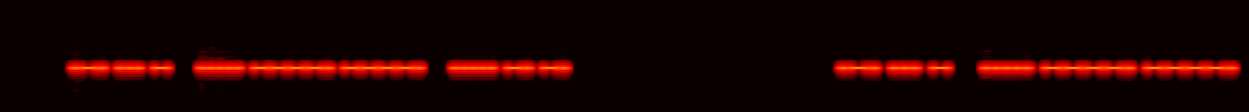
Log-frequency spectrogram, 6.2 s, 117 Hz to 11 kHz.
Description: Morse code, heard as a keyed tone, about 47 wpm, 700 Hz. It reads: RST 599 5NN RST 599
